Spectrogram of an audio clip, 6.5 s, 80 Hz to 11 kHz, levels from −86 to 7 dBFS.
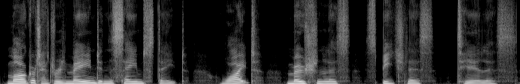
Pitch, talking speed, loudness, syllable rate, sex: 210 Hz, 100 wpm, -17 LUFS, 4.0 syllables/s, female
